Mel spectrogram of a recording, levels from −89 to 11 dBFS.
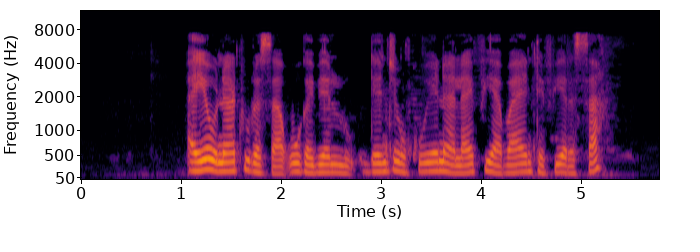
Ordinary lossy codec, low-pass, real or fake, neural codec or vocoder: none; 7.2 kHz; real; none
